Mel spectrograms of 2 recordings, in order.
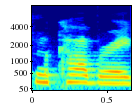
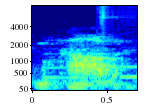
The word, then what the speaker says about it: macabre: Oh no, to think this macabre graveyard for War Machina was once a part. What? Macabre, not pronounced. Oh, it's not macabre?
